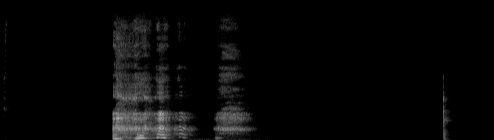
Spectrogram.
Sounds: Laughter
